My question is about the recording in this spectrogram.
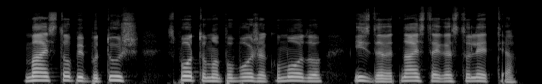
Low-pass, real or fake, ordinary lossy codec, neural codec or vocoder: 19.8 kHz; real; Opus, 32 kbps; none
